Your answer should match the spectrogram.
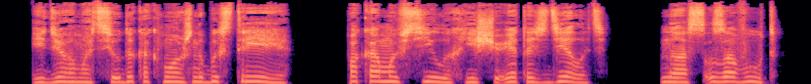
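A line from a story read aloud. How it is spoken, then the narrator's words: Muffled, distant voice. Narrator (Russian): сказала она, и голос ее звучал глухо, как будто она находилась не рядом с нами, а где-то очень далеко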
